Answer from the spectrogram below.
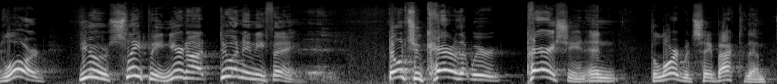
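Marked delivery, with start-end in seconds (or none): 0.0-5.9 high-pitched, dramatized cry for help; acted desperate appeal to a sleeping master; alarmed plea. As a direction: plead upward as if the boat is going down. Acting disciples' alarmed plea to Lord.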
